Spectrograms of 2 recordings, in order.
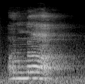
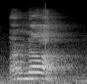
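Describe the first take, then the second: No difference in how they are said.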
